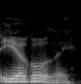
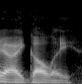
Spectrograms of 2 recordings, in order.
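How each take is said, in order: First: The surname is said in its original Italian way. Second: The surname is said in a simplified American way. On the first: This is the original family name. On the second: This is the family's simplified local version. "we came up with a simpler way of saying the last name"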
